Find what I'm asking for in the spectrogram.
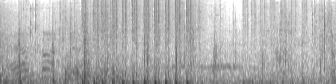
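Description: Rapid automatic suppressive gunfire in Call of Duty: Advanced Warfare, a loud burst of closely spaced shots about a second long, followed by scattered single cracks and game noise.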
